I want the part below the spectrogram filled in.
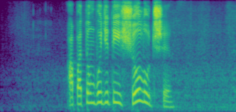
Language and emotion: Russian, angry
